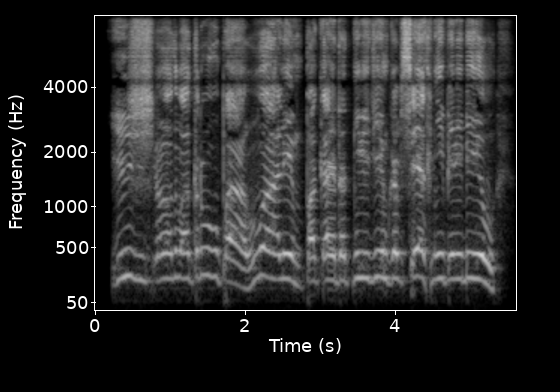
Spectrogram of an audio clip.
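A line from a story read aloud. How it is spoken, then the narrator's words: Hysterical shout. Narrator (Russian): заорал кто-то с истерическими нотками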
